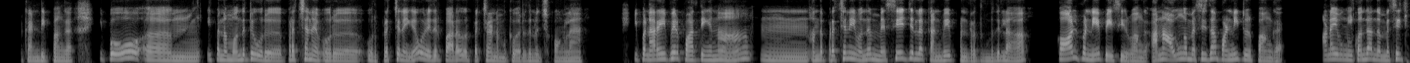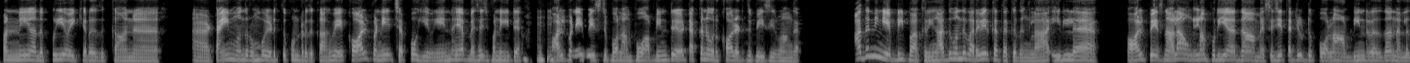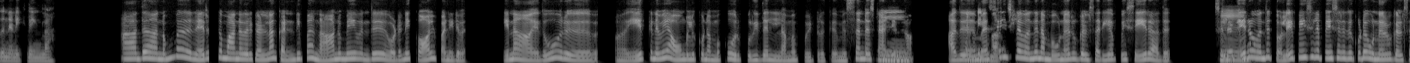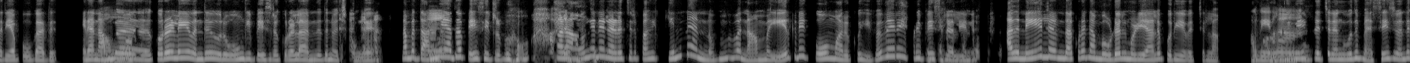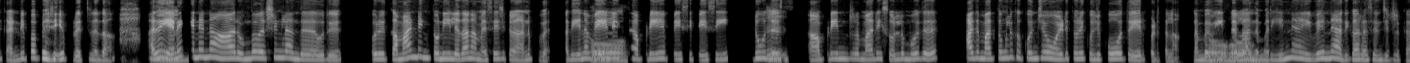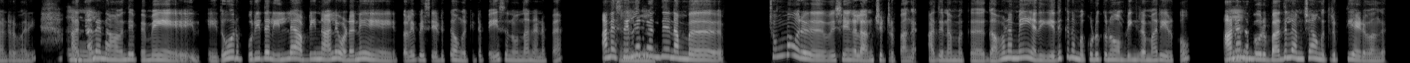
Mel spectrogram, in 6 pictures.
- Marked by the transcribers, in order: in English: "கன்வே"; laugh; in English: "மிஸ் அண்டர்ஸ்டாண்டிங்"; laughing while speaking: "நம்ம தன்மையா தான் பேசிகிட்டு இருப்போம் … மொழியால புரிய வச்சிடலாம்"; laugh; laugh; laugh; laughing while speaking: "கண்டிப்பா பெரிய பிரச்சனை தான்"; in English: "டூ திஸ்"
- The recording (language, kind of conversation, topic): Tamil, podcast, நீங்கள் செய்தி வந்தவுடன் உடனே பதிலளிப்பீர்களா?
